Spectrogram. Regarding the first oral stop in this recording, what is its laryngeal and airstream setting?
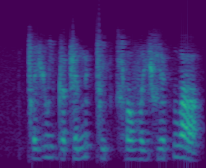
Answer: click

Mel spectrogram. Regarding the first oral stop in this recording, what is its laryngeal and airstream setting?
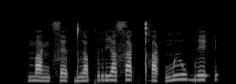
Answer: plain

